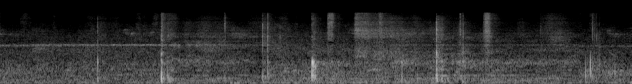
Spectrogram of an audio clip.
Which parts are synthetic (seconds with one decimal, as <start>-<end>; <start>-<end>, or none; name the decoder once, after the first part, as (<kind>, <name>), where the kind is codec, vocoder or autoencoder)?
1.7-2.7 (codec, SNAC); 3.9-5.8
